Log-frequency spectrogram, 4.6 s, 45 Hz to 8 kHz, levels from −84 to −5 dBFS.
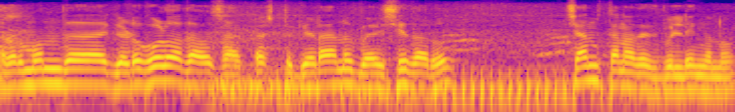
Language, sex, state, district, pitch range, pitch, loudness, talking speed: Kannada, male, Karnataka, Belgaum, 130-160 Hz, 145 Hz, -13 LUFS, 155 wpm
